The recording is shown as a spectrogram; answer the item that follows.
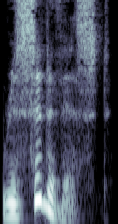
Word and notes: recidivist: British English

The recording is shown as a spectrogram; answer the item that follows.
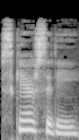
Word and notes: scarcity: American English

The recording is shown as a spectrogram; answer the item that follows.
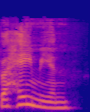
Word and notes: bahamian: British English

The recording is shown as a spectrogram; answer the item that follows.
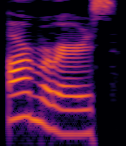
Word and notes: armorers: British English

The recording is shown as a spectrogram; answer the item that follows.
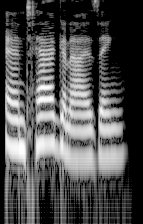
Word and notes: antagonizing: British English

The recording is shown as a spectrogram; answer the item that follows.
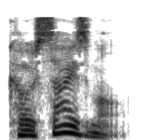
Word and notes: coseismal: British English

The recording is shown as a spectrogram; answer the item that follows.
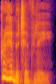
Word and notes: prohibitively: British English

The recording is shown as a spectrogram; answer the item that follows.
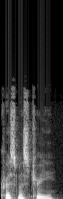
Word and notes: christmas tree: American English

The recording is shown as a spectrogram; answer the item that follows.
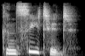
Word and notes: conceited: British English

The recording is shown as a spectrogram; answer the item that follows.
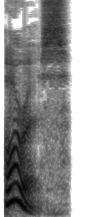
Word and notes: aurous: British English

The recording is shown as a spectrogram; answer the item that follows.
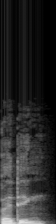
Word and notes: bedding: British English

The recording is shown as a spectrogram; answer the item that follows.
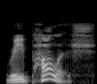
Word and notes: repolish: British English

